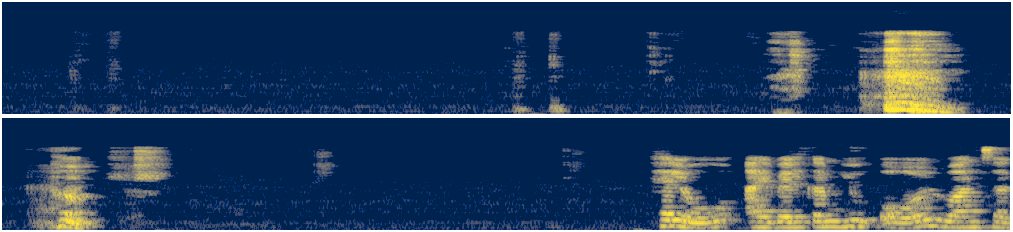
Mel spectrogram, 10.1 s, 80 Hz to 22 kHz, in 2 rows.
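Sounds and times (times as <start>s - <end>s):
woman clearing her throat: 3.9s - 5.6s.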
